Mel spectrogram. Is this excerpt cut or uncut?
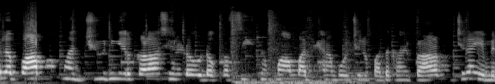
uncut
